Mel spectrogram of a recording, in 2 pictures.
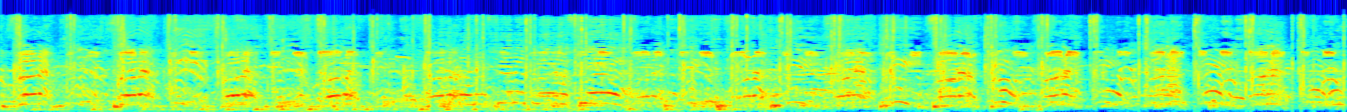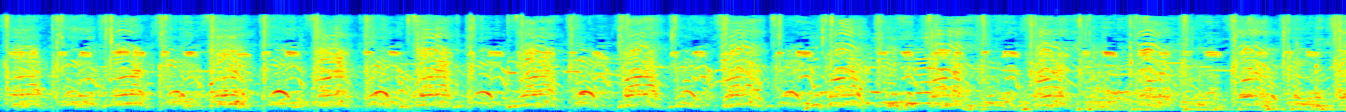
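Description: A large crowd of men and women chant and shout in rhythm close by.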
